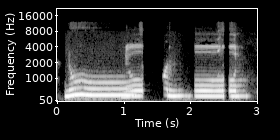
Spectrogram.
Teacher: इसमें भी नू पढ़ते हुए नाक में नहीं जाए आवाज, नू पे नाक में नहीं जाएगी, आखिर में नून पे जाएगी।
